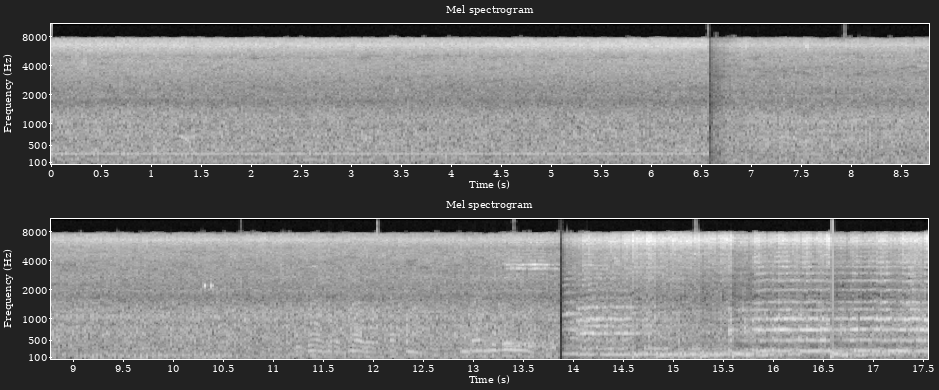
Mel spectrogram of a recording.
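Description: A steady outdoor rushing noise with a low hum, broken by a sharp cut about a third of the way in. About two seconds before the end, after another cut, a ceremonial brass band starts playing.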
